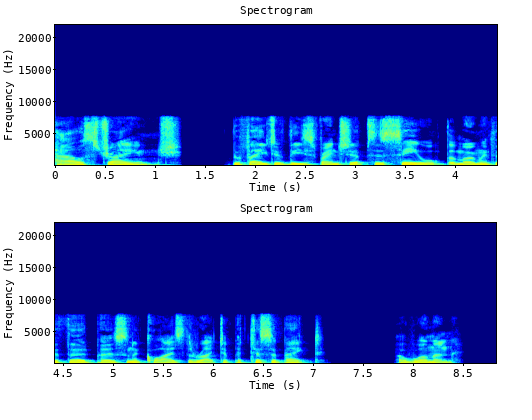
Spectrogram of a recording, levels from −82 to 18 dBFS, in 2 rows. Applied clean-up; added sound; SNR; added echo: none; none; none; none.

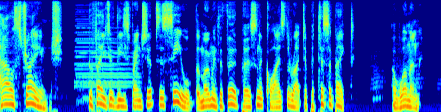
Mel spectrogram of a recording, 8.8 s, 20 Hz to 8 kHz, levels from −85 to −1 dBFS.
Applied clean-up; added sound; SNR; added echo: classical method spectral subtraction.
